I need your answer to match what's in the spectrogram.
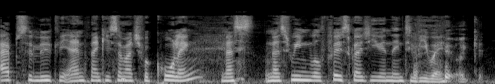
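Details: Adult radio host; normal speech.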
